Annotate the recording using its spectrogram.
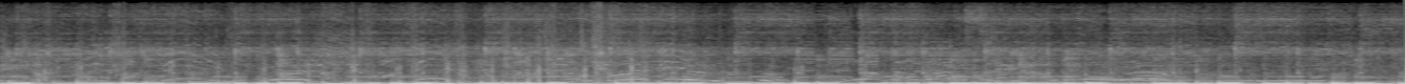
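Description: Guitar-led music with a bass guitar, playing steadily with a pulsing low end.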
